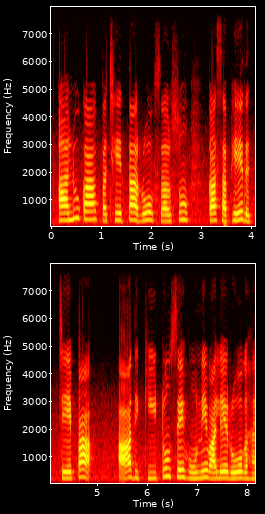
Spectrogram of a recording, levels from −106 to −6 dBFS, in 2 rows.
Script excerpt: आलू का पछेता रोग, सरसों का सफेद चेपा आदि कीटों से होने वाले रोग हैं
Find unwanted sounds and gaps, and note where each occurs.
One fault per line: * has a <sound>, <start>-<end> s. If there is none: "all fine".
all fine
